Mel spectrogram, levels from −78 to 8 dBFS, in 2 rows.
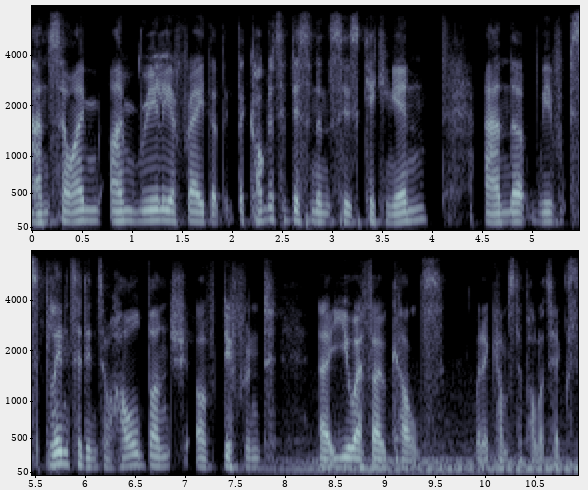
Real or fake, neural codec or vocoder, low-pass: real; none; 7.2 kHz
